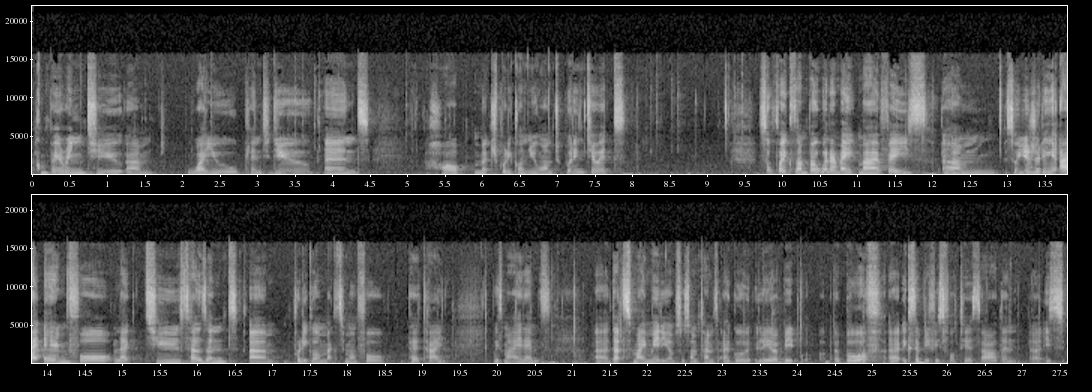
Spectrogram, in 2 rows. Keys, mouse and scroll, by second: 0.0-2.2 middle drag, 2.0 g, 3.2 c, 3.9 g, 5.2 a, 7.9 c, 8.6 g, 9.5 a, 19.3-23.7 middle drag, 26.3 a, 26.7 a, 27.1 c.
